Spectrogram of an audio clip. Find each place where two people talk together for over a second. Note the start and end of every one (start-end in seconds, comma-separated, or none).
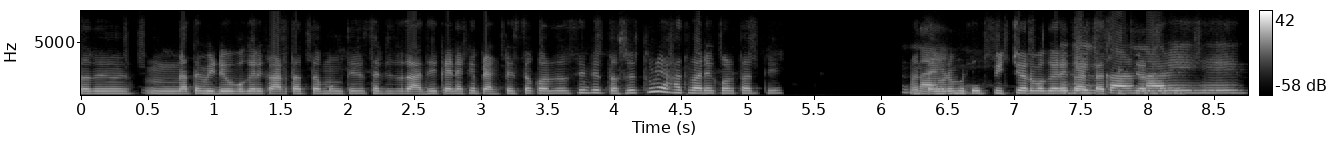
6.3-8.3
